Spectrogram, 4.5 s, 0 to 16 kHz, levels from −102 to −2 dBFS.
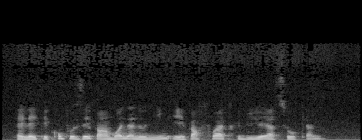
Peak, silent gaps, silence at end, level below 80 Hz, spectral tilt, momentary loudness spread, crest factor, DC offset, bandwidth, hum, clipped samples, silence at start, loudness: -10 dBFS; none; 0.45 s; -54 dBFS; -10.5 dB/octave; 8 LU; 16 dB; under 0.1%; 10.5 kHz; none; under 0.1%; 0.2 s; -27 LUFS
